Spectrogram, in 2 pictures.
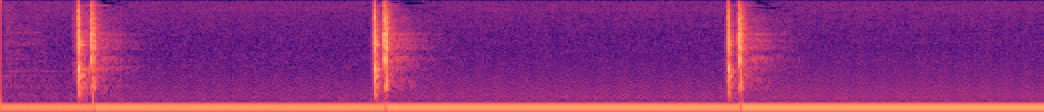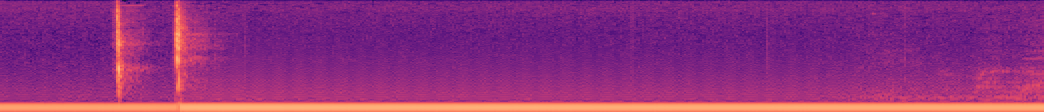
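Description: A steady low pure test tone from a hearing-test tone generator, stepping up in volume with a sharp click each time the dial is turned: four clicks, the last a quick double that gives the biggest jump.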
